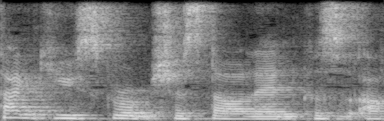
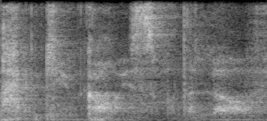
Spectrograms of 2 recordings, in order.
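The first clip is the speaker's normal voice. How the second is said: very quiet, barely voiced, hushed whisper. Speaker thanking the audience for the love, whispering. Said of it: "I don't know why I'm whispering".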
